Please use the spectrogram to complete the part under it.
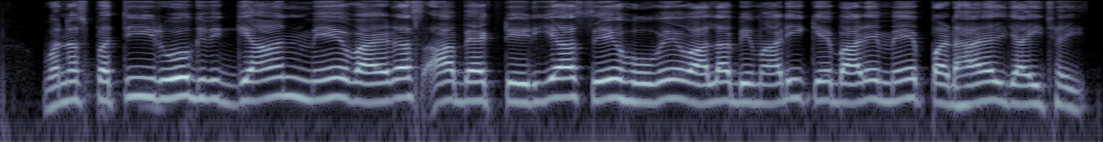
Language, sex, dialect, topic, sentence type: Magahi, male, Western, agriculture, statement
